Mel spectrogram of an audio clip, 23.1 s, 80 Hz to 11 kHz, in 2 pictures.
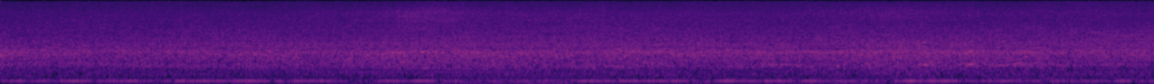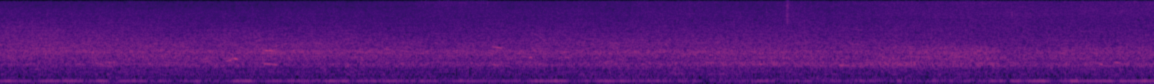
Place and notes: Maribor, Slovenia - city night ambience 7th floor
city heard at an open window, 7th floor of Maribor Hotel City. some drones and tones from unclear sources.
(PCM D-50)
2 September 2012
